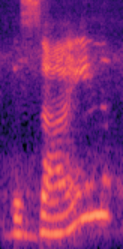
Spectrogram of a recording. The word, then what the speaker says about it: design: case you don't pronounce the letter g letter g is muted letter g is silent what are the examples these are the examples the examples are design foreign sign nash align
